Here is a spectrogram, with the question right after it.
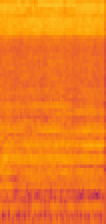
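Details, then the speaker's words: Suction machine switched on and tested before demonstrating infant oral and nasotracheal suctioning: loud steady motor hum and roar of the running suction machine. "now I'm gonna make sure my suction machine is working properly by putting it on and testing it out before I actually start the procedure"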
